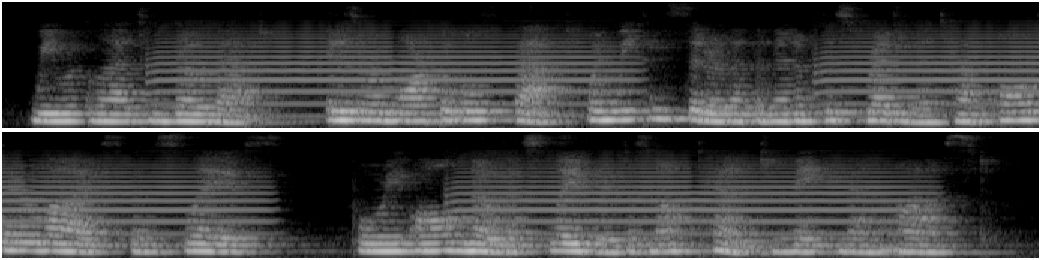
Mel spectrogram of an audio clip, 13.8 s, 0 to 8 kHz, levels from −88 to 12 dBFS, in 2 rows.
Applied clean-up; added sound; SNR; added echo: none; Trumpet; 16 dB; reverberation time 0.9 s.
